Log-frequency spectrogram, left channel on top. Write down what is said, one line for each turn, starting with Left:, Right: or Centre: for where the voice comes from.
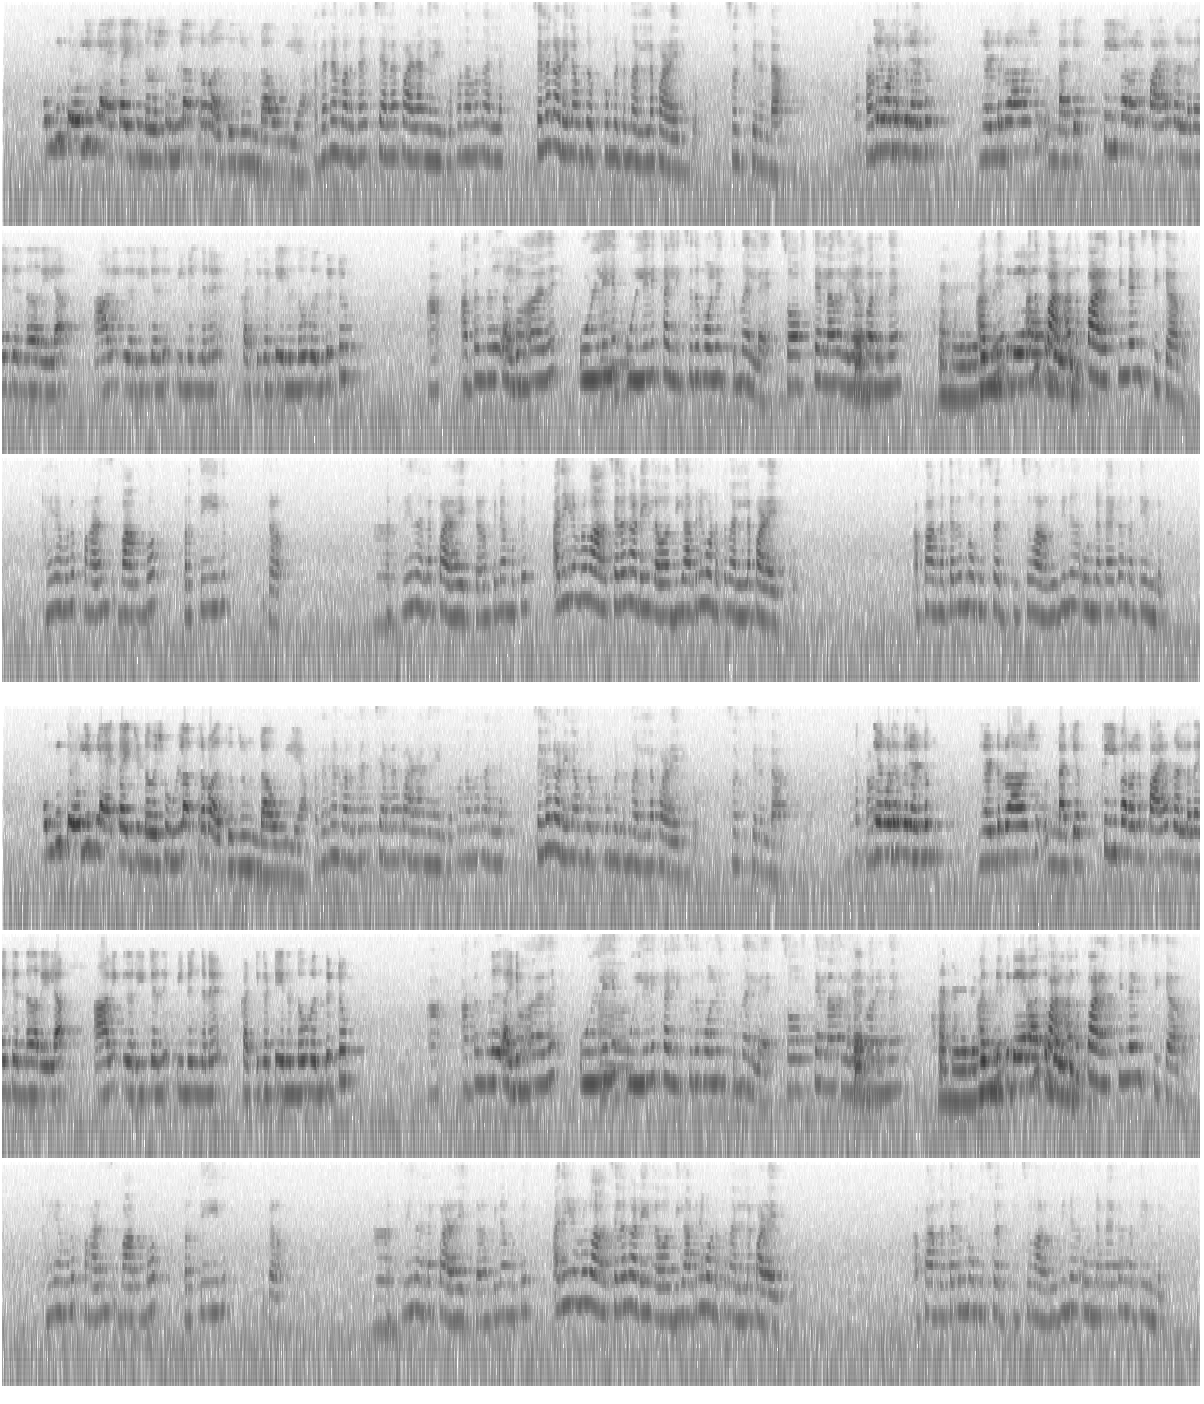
Right: അതിൻ്റെ തോലി ബ്ലാക്കായിട്ട്ണ്ടാവും, പഷെ ഉള്ളത്ര പഴ്ത്ത്ട്ട്ണ്ടാവൂല്യ.
Left: അത ഞാൻ പറഞ്ഞെ, ചെല പഴ അങ്ങനെയിരിക്കും. അപ്പൊ നമ്മ നല്ലെ
Right: ആഹ്
Left: ചെലെ കടേല് അമുക്ക് എപ്പും കിട്ടും നല്ല പഴായിരിക്കും. ശ്രദ്ധിച്ചിട്ട്ണ്ടാ?
Right: ആഹ് ഇവിടെ ഇപ്പ
Left: അവ്ടെ
Right: ഞങ്ങള്
Left: പോണ്ടക്ക്ന്നത്.
Right: ഇപ്പ രണ്ടും രണ്ട് പ്രാവശ്യംണ്ടാക്കി ഒക്കെ ഈയ് പർഞ്ഞപോലെ പഴം നല്ലതായിട്ട്ന്താ അറീലാ ആവി കേറീട്ടത് പിന്നെങ്ങനെ കട്ടി കട്ടി ആയ് <unintelligible> ന്തോ വെന്ത്
Left: ആഹ് അതെന്താ സംഭവം
Right: അതിനും
Left: അതായത് ഉള്ളില്
Right: ആഹ്
Left: ഉള്ളില്. കലിച്ചതുപലെ നിക്കുന്നല്ലേ സോഫ് റ്റല്ലാനെല്ലേ
Right: അതന്നെ
Left: ഇയാൾ പറയുന്നേ
Right: അതന്നെ അതന്നെ വെന്തിട്ട്
Left: അത്
Right: വേവാത്ത
Left: അത് പ
Right: പോലെ
Left: അത്
Right: നിക്കാ
Left: പഴ ത്തിൻ്റെ വിസ്റ്റിക്കാന്ന് അത് നമ്മള് പഴം വാങ്ങുമ്പോൾ പ്രത്യേകം ക്കണം.
Right: ആഹ്
Left: അത്രയും നല്ല പഴായിരിക്കണം പിന്നെ നമുക്ക് അധികം നമ്മൾ വാ <unintelligible> <unintelligible> അധികം അവര് കൊട്ക്ക്ന്ന നല്ല പഴാരിക്കും അപ്പൊ അങ്ങനത്തെ നോക്കി സ്രദ്ധി ത്തിച്ച് വാണ് ഇതിന് ഉന്നക്കായക്ക അങ്ങൻത്തിണ്ട്.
